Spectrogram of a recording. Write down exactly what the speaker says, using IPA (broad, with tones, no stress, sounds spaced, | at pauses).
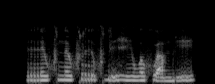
r e˨˦ xʷ n ɛ˨˦ xʷ r ḭ˦ xʷ d ḭ˦ ɦ i˩˧˩ w ʌ˦ xʷ a̰˩ m b ḭ˨˦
